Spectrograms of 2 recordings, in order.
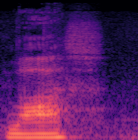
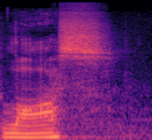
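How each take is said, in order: Both takes have the same delivery.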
